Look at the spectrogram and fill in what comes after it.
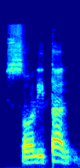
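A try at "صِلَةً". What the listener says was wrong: Solitan. Yang di kasroh yang depan. Silatan.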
